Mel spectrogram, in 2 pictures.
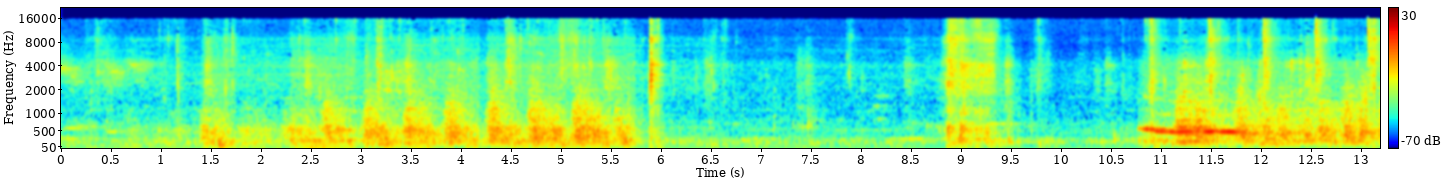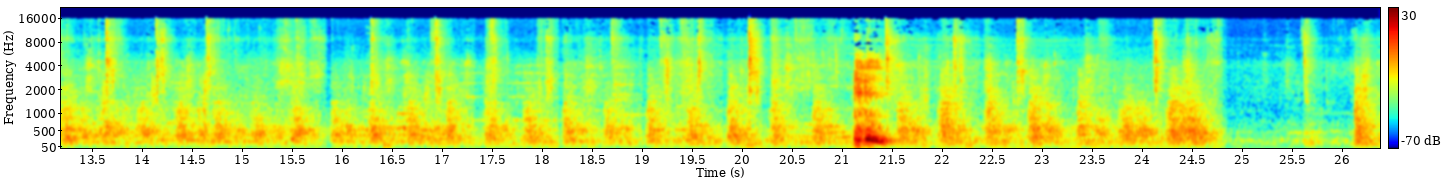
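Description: Close-miked eating sounds of a person eating rice and curry by hand: fingers working the food on the plate, then chewing and mouth clicks in runs separated by short silent pauses. About 21 seconds in comes one brief loud call, the loudest sound in the stretch.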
